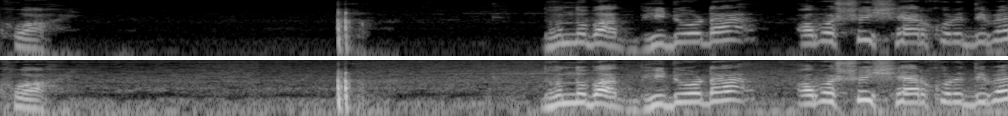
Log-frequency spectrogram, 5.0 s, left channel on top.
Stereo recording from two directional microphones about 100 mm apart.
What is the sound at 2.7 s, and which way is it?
A man's voice, 25° right (ahead or behind).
